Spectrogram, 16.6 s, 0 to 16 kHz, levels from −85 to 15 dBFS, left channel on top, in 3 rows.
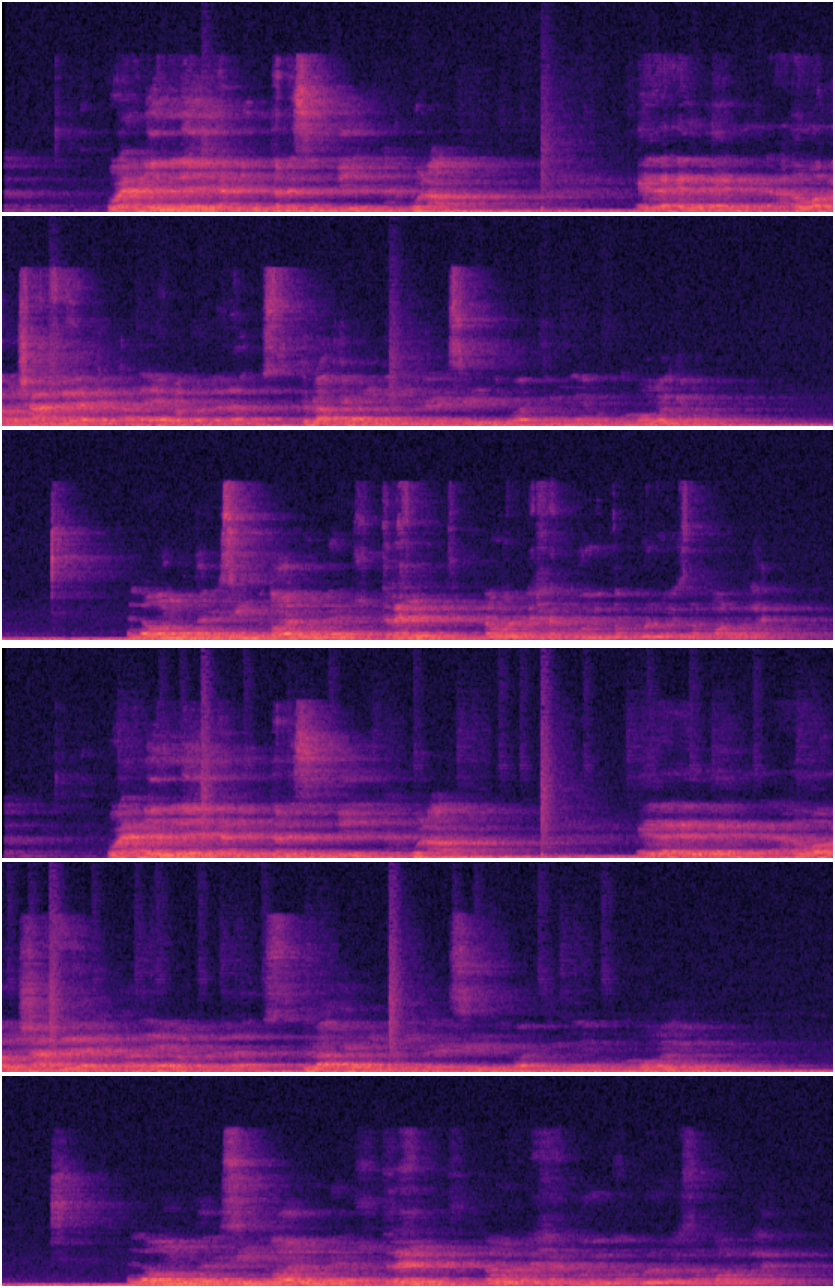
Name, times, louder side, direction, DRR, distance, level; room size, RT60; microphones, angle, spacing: voice 1, 0.7-3.0, equal, 15° left, -6 dB, 2.2 m, -19 dB
sound 1, 0.8-1.4 1.9-2.3 2.7-3.7 4.4-4.5 4.9-5.0 5.3-5.9 6.4-6.8 7.3-8.2, right 2 dB, 30° right, 0.6 m, -22 dB
sound 2, 1.8-14.3, right 1 dB, 80° right, 1.3 m, -25 dB
voice 2, 4.2-10.3 11.9-16.2, equal, 55° left, -4 dB, 2.7 m, -21 dB
23.0 x 7.7 x 4.1 m, 2.1 s
head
